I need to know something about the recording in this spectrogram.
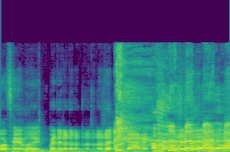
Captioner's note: imitating scrolling sound; everyone laughing amusingly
